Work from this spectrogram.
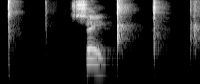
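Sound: rhythmic eight-count clapping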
